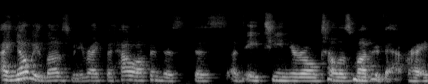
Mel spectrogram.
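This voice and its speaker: The woman's voice is somewhat breathy and sits at a medium pitch. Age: 50s. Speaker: cancer survivor, retired engineer. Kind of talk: interview. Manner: halting.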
